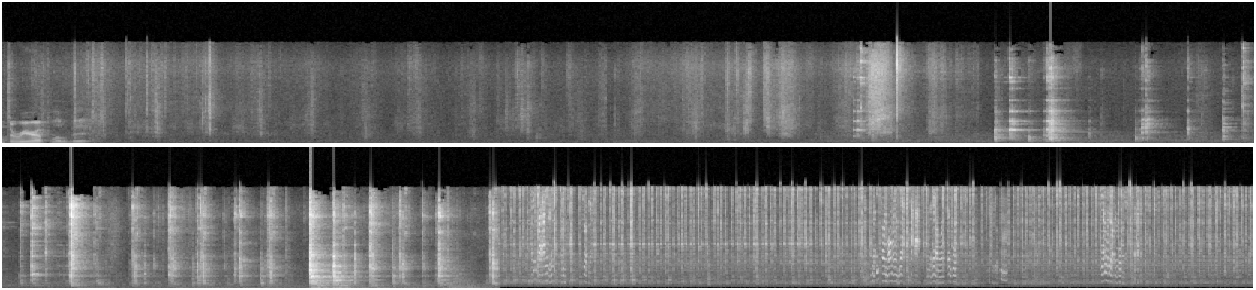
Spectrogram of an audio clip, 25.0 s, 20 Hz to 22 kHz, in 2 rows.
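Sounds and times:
hydraulic jack clanks and clicks: 0:10.0 - 0:17.6.

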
